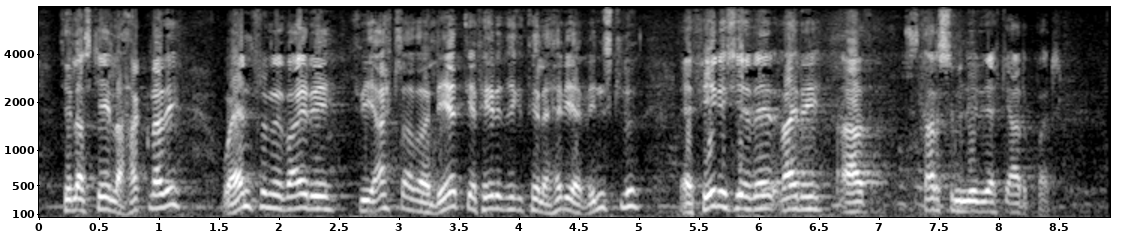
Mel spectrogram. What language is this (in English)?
Icelandic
